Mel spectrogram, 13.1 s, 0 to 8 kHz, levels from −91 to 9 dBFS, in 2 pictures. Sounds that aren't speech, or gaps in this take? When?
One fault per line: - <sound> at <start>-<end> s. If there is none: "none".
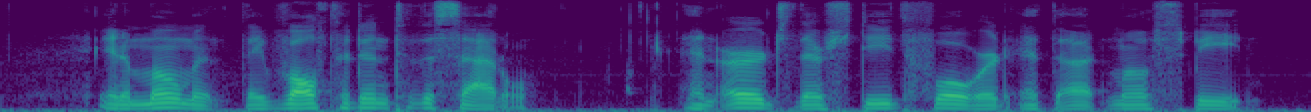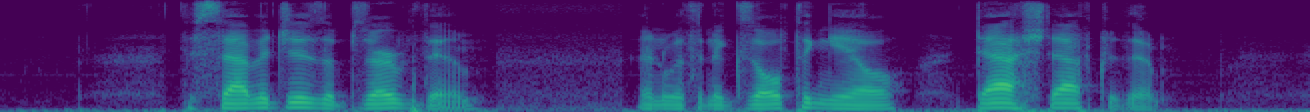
none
